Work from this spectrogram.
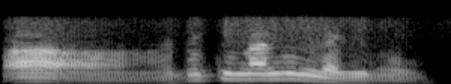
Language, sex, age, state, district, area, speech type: Assamese, male, 60+, Assam, Golaghat, urban, conversation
